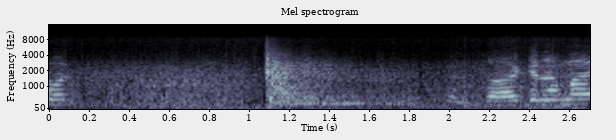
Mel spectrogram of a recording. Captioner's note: hood slams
